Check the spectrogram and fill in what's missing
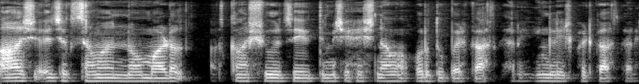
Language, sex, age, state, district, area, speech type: Kashmiri, male, 45-60, Jammu and Kashmir, Bandipora, rural, spontaneous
